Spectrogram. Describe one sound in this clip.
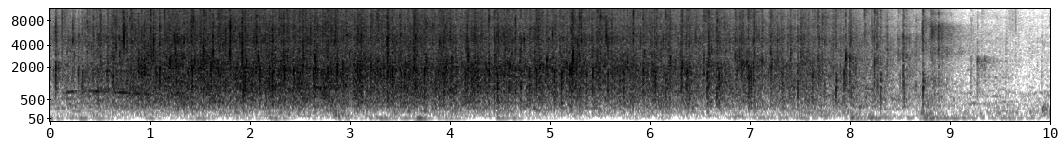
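An audience claps and cheers loudly in a large hall, then the applause dies away.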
